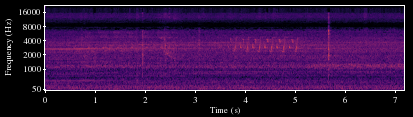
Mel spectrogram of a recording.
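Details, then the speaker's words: 1967 Mustang, ignition on: an even, steady rushing whoosh with no squeal, scrape or ticking; fan works in all positions and defrost works. Normal blower operation. "Okay, defrost works. Fan works in all positions."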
